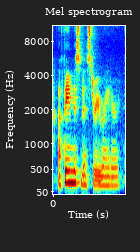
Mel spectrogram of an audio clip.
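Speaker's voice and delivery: usual speaking voice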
